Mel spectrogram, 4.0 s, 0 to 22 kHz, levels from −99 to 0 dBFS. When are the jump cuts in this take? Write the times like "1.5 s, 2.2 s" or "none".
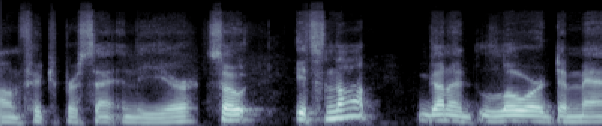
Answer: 1.4 s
